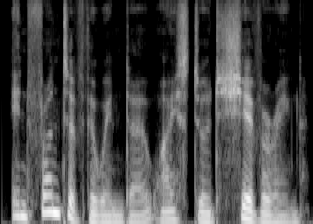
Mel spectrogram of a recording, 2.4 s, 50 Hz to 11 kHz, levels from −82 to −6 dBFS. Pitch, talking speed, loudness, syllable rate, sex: 130 Hz, 205 wpm, -18 LUFS, 5.4 syllables/s, male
